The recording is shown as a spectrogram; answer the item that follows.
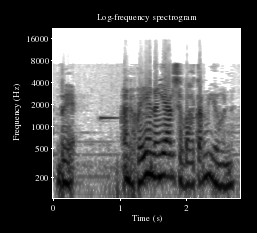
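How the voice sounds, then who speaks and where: A woman's voice: on the low side, moderate pace, a little mellow, lightly acted. An actress playing a worried, scolding middle-aged mother in a radio drama, emphatic and blunt, in a slightly dull recording with music. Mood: advising, firm. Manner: emphatic, exclaiming, admonishing.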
